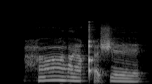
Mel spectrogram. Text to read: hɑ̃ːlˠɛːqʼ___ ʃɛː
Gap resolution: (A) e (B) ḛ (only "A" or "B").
B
